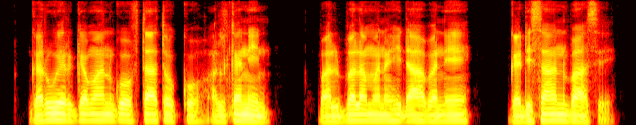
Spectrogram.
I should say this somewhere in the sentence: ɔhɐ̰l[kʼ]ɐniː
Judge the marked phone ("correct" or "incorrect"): incorrect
